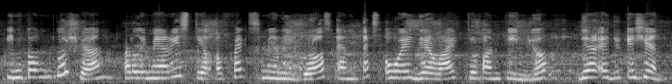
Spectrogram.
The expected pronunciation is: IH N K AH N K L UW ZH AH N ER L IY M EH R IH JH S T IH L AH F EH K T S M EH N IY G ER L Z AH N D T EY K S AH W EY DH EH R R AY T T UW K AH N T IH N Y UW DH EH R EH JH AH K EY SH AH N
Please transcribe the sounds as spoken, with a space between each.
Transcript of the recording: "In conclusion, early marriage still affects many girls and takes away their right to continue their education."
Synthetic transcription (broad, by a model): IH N K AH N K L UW SH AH N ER L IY M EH R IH S T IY L AH F EH K T S M EH N IY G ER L S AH N T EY K S AH W EY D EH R R AY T T UW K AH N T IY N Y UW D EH R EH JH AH K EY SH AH N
